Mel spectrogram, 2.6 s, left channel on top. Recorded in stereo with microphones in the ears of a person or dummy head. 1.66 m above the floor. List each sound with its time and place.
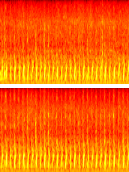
0.0 s a motorcycle: 45° right (ahead or behind)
